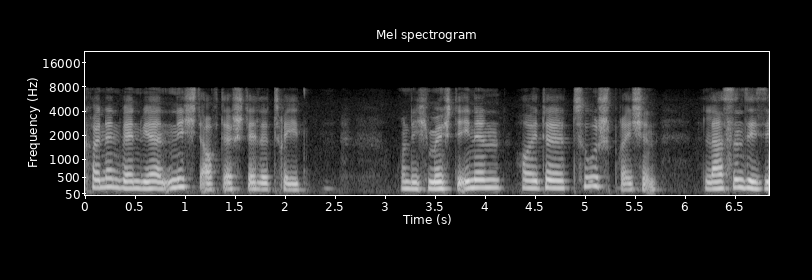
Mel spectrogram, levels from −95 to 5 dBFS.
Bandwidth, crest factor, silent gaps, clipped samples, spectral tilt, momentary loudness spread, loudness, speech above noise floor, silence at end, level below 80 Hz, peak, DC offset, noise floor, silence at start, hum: 8 kHz; 18 dB; none; under 0.1%; -5 dB/octave; 8 LU; -20 LUFS; 36 dB; 0 s; -68 dBFS; -4 dBFS; under 0.1%; -56 dBFS; 0 s; none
